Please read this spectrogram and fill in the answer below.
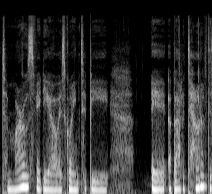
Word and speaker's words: Beja: reached its name and they're both called Bea both pronounced exactly the same so we'll go over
